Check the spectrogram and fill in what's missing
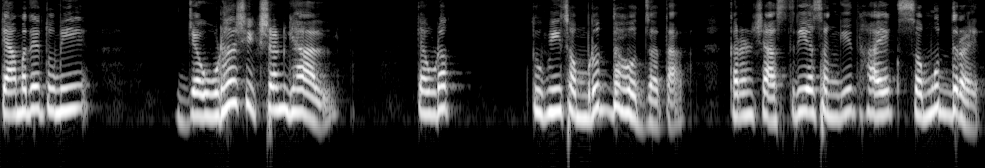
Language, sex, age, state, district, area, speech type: Marathi, female, 60+, Maharashtra, Pune, urban, spontaneous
